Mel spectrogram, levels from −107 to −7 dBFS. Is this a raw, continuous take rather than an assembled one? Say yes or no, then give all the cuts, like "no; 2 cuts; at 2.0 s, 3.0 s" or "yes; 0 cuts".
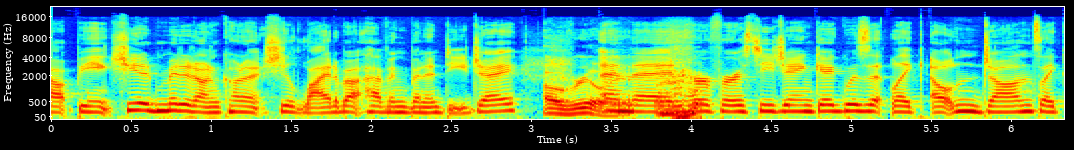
yes; 0 cuts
